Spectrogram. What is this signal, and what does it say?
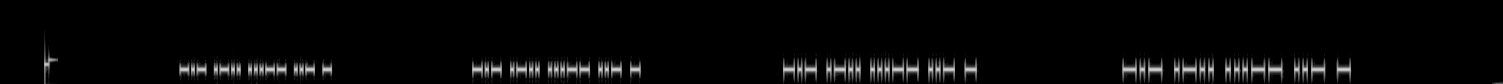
Morse code, heard as a keyed tone, about 37 wpm, 700 Hz. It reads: KL3UT KL3UT KL3UT KL3UT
